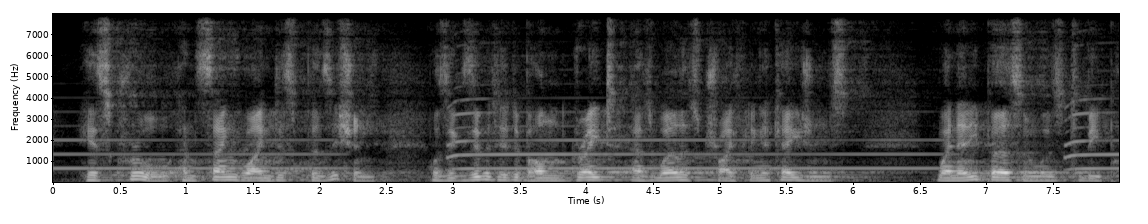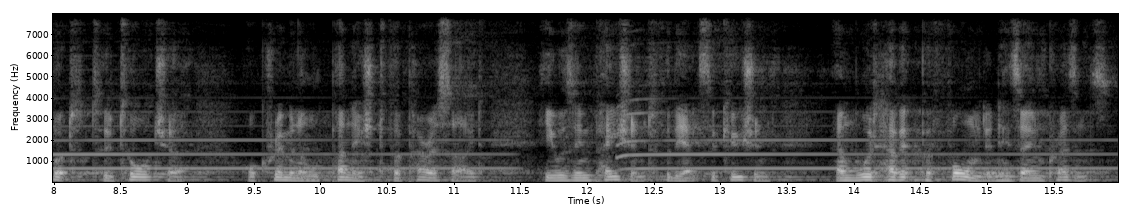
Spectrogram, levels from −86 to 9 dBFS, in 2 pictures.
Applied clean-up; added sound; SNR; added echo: none; Wind instrument, woodwind instrument; 14 dB; reverberation time 1.6 s.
